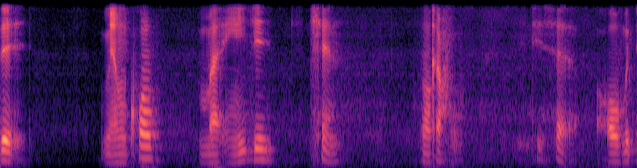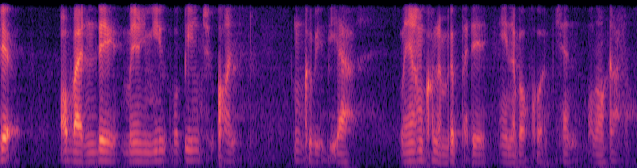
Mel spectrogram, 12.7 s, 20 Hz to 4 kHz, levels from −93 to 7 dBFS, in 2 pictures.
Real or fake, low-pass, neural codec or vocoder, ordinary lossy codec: fake; 3.6 kHz; codec, 16 kHz, 0.8 kbps, ZipCodec; none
